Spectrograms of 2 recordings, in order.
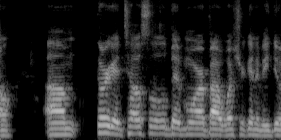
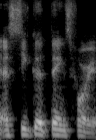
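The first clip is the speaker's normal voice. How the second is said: ordinary talk, nothing marked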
